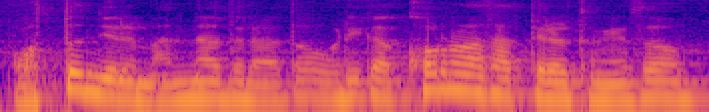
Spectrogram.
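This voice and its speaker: A middle-aged male pastor preaching a sermon in an earnest, repetitive way, acting out quoted speech in a raised, lively voice. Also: medium pitch, fast talker.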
